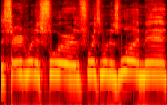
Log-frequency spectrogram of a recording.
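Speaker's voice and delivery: put-on stoned-sounding voice. Voicing a character who is tripping on drugs: stoned. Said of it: "Jeff is tripping balls".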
